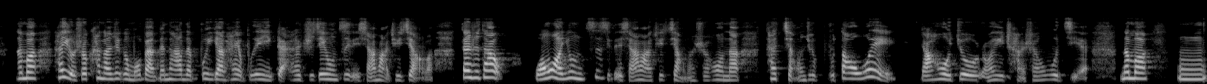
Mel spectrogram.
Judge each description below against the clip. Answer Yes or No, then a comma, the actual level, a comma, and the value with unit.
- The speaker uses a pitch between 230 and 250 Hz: Yes, high, 235 Hz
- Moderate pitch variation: Yes, average, 3.7 semitones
